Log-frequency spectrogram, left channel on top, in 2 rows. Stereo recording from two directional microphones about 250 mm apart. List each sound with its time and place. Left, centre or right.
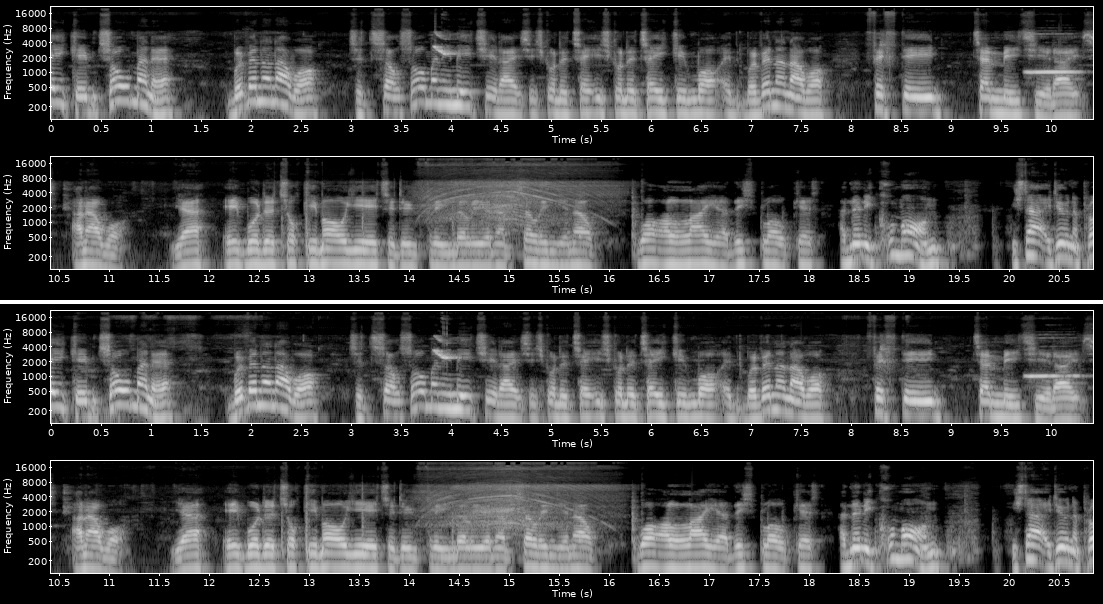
0.0 s speech: left
15.3 s speech: centre; by 20.8 s left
